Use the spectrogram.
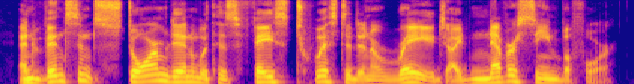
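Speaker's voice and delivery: usual speaking voice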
